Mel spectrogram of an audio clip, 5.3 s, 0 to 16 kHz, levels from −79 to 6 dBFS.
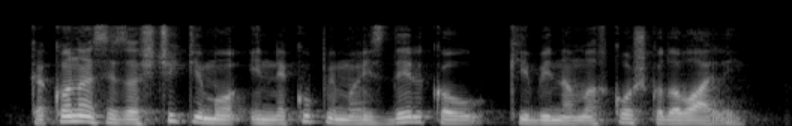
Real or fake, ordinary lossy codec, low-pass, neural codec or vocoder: fake; none; 7.2 kHz; codec, 16 kHz, 0.9 kbps, LongCat-Audio-Codec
